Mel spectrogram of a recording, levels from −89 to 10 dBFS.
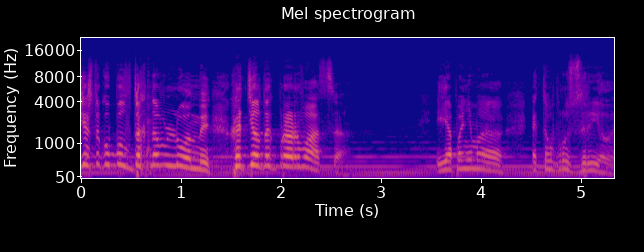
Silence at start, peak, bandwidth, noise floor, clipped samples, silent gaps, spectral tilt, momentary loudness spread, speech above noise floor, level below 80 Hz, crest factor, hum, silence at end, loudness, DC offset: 0 s; -14 dBFS; 14 kHz; -54 dBFS; under 0.1%; none; -4.5 dB/octave; 19 LU; 21 dB; -72 dBFS; 20 dB; none; 0 s; -33 LUFS; under 0.1%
